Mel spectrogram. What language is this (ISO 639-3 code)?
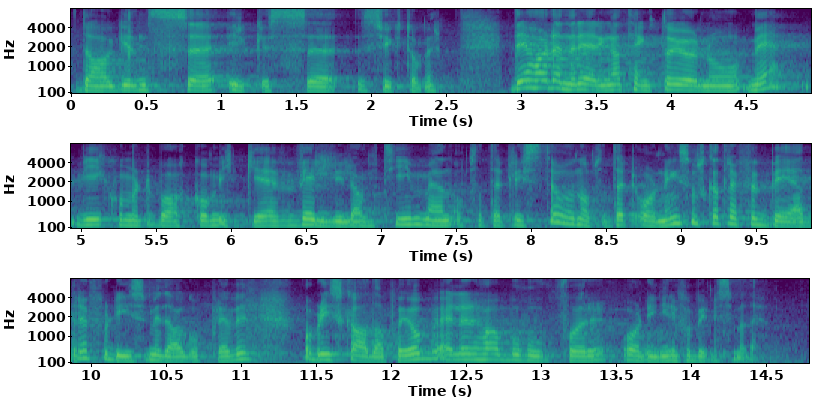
nor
